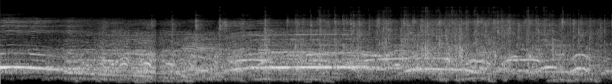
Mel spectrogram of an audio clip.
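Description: A crowd at a humorous Sundanese Islamic sermon cheers, laughs and chatters loudly, with some scattered clapping mixed into the lively noise of many voices.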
